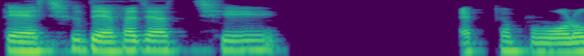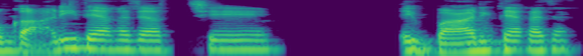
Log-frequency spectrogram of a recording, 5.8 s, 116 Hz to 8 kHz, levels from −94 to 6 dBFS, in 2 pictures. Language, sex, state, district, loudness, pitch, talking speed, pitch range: Bengali, female, West Bengal, North 24 Parganas, -18 LUFS, 180 Hz, 125 wpm, 165-190 Hz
